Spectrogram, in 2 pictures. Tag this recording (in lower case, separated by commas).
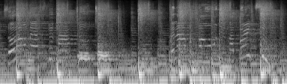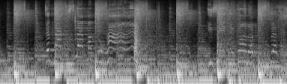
soul music, music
